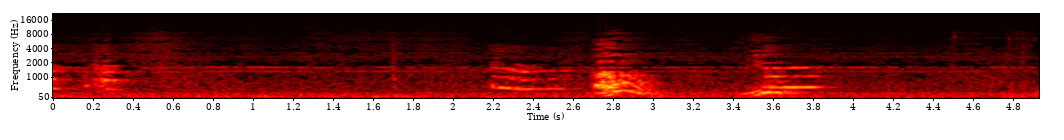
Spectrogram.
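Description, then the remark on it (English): A dog gives a few short yelps and whimpery barks, spaced irregularly over steady background noise, with a brief voice at the start. “With this dog, then, if you stay. Like this dog.”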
